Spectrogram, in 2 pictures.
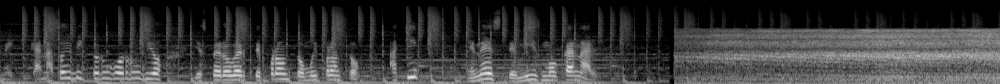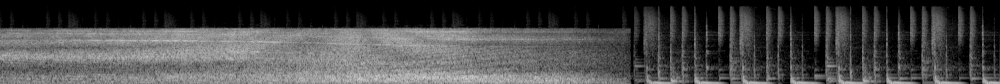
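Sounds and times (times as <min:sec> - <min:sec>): jet airliner passing overhead: 0:06.8 - 0:16.3.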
